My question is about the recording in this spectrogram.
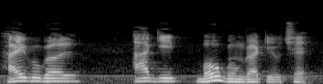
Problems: none marked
